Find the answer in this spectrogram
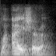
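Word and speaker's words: מעשר: Means tenth in the Hebrew and is pronounced ma'ashara.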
